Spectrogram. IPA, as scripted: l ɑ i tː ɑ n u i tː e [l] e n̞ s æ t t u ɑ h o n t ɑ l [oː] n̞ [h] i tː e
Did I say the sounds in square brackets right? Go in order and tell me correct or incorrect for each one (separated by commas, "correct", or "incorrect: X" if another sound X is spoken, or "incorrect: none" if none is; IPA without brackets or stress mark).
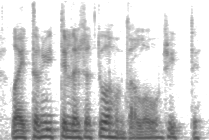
incorrect: lː, correct, incorrect: s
